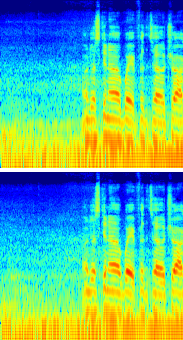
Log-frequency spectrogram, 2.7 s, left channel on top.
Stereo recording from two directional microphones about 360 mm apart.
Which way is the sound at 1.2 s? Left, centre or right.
Centre.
